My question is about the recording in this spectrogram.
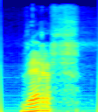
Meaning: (noun) 1. short for bouwwerf (“building site”) 2. short for scheepswerf (“shipyard”) 3. wharf, quay 4. field of interest and action, chapter on a to do list 5. time, occasion, instance
- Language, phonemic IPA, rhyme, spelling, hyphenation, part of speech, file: Dutch, /ʋɛrf/, -ɛrf, werf, werf, noun / verb, Nl-werf.ogg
